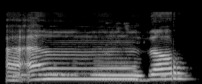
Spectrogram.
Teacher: Nih, ada ikhfa hakiki namanya. Jadi kalau kita ketemu nun sukun bertemu sama huruf zal, nah ini kita dengungnya sambil lidahnya ditempelkan ke gigi seri bagian atas. Ya, atau digigit sedikit.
